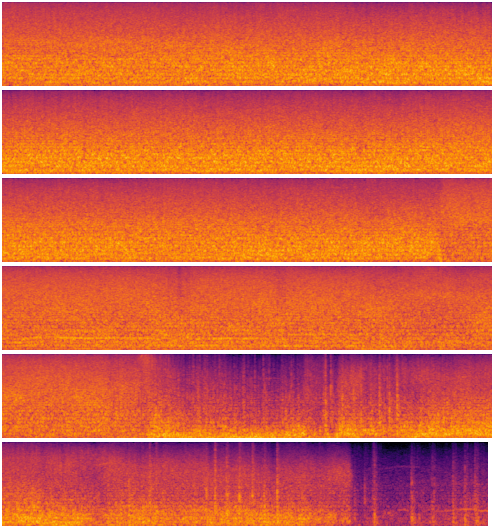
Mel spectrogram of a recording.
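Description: Freefall wind rushing and buffeting over the camera microphone in a skydive: a loud, steady rush of noise. About two-thirds of the way in it turns gustier and loses its hiss, and near the end it drops off sharply as the fall slows.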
